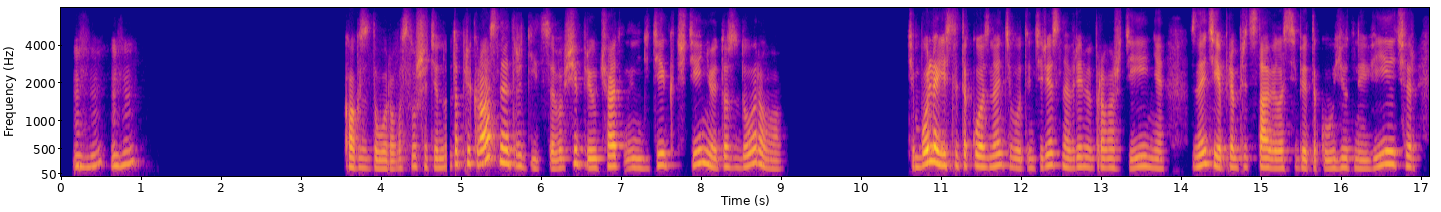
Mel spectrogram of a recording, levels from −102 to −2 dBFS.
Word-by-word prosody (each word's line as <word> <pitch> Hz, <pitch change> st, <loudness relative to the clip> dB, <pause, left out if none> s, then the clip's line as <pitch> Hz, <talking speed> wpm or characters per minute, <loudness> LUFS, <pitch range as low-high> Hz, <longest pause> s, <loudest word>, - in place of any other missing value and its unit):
Мгм 190 Hz, +5 st, -6 dB
мгм. 215 Hz, +7 st, -4 dB, 2.6 s
Как 170 Hz, -1 st, +2 dB
здорово. 150 Hz, -2 st, -4 dB
Слушайте, 175 Hz, -1 st, -4 dB
ну 165 Hz, +2 st, -3 dB
это 225 Hz, +3 st, -1 dB
прекрасная 240 Hz, +3 st, +5 dB
традиция. 155 Hz, -8 st, -6 dB
Вообще 160 Hz, +9 st, -1 dB
приучать, 185 Hz, -2 st, +2 dB
м, 160 Hz, +1 st, -4 dB
детей 195 Hz, +7 st, -1 dB
к 210 Hz, -, -11 dB
чтению 220 Hz, -3 st, 0 dB
это 165 Hz, +3 st, -2 dB
здорово. 170 Hz, -, -2 dB, 1.6 s
Тем 170 Hz, +2 st, -5 dB
более, 240 Hz, +3 st, +10 dB
если 200 Hz, 0 st, 0 dB
такое, 190 Hz, -1 st, +2 dB
знаете, 190 Hz, +1 st, -2 dB
вот 160 Hz, 0 st, -5 dB
интересное 175 Hz, +2 st, -3 dB
времяпровождение. 165 Hz, -1 st, -4 dB, 0.3 s
Знаете, 200 Hz, +3 st, +2 dB
я 165 Hz, -, +5 dB
прям 165 Hz, 0 st, -2 dB
представила 165 Hz, -2 st, +2 dB
себе 155 Hz, 0 st, -4 dB
такой 150 Hz, 0 st, -6 dB
уютный 155 Hz, -2 st, -5 dB
вечер, 200 Hz, +1 st, 0 dB
175 Hz, 115 wpm, -26 LUFS, 160-205 Hz, 2.6 s, более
